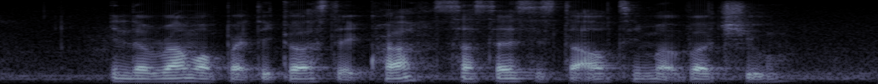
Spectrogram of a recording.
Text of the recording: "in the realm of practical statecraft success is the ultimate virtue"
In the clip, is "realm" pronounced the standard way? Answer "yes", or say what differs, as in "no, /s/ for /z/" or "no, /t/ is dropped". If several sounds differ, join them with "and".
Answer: no, /l/ is dropped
